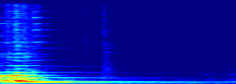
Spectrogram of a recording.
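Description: Ukuleles ringing out on a song's final chord and fading away, one note holding longest as the others die.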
